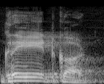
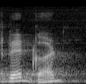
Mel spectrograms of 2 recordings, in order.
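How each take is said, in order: First: It is said with strong feeling on great. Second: It is said flatly, without feeling. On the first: The greatness of God is truly felt. The speaker calls it right. "you will say" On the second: The words are said without grasping their meaning. The speaker calls it wrong. "You will not say great God. You won't say like that"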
